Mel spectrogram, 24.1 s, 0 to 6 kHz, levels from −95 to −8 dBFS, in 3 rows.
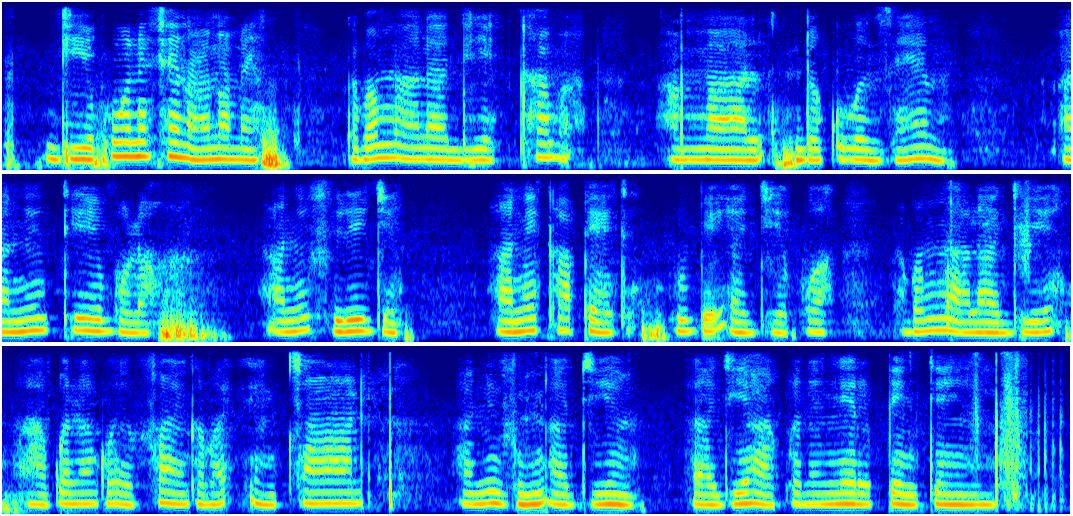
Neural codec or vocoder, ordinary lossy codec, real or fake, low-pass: codec, 16 kHz, 4 kbps, X-Codec, HuBERT features, trained on general audio; AAC, 24 kbps; fake; 5.4 kHz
